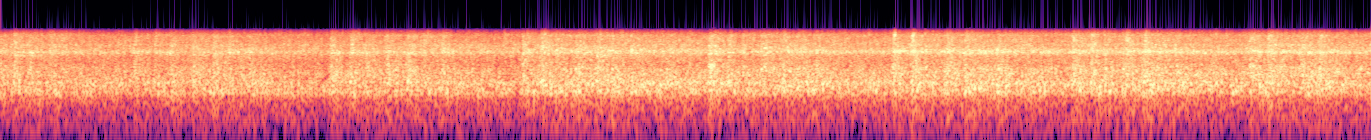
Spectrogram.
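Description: A train's steady mechanical running noise, even and unbroken, with a faint high tone throughout and a few light clicks.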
